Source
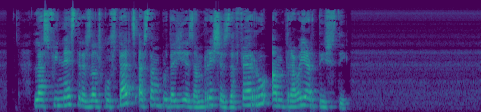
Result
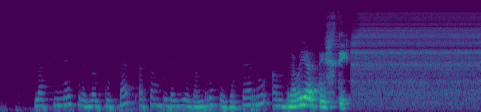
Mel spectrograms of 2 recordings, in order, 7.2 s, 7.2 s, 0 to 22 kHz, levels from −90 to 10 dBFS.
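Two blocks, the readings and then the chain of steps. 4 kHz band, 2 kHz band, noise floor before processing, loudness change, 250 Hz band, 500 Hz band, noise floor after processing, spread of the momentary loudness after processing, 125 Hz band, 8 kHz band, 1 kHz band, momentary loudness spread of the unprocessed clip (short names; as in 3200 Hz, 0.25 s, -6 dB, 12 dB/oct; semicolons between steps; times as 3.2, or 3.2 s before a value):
-11.5 dB, -11.5 dB, -59 dBFS, -2.0 dB, +4.5 dB, +0.5 dB, -70 dBFS, 23 LU, +5.5 dB, under -20 dB, -6.5 dB, 7 LU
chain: low-pass sweep 110 Hz -> 6700 Hz, 4.15–5.41; gain +7.5 dB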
